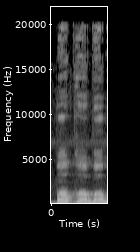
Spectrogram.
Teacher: ओष्ठवर्णमध्ये ओठाचा उपयोग होतो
